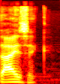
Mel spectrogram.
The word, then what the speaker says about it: Isaac: He remembers that Isaac can also be pronounced Isaac, closer to his true name Yishak.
